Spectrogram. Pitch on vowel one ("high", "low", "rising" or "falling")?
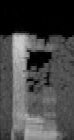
falling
